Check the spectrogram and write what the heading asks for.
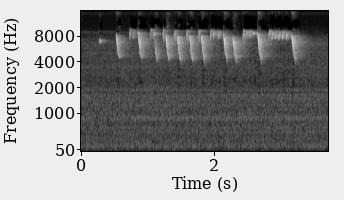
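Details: Repique song of a hooded siskin from Buenos Aires: one faint high note, then a quick series of bright downslurred whistles, evenly spaced and piercing, with faint background hum.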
